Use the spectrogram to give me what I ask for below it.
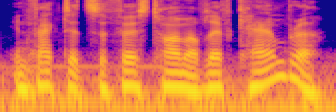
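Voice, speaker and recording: A man's voice: mid-range voice, expressive, brisk, darkish tone, a little hiss or hum, voice pushed up, close to an everyday voice. A man voicing a polite, hesitant young woman who is nervous. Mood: anxious.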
